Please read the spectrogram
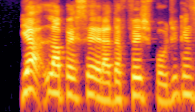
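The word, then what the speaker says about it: La Pecera: Is La Pacera how you pronounce it? Yeah, La Pacera, the fishbowl.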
